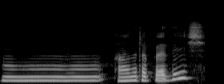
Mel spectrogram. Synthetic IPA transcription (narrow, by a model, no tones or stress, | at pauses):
and̪ɾəpɾɐ̰d̪eːʃ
